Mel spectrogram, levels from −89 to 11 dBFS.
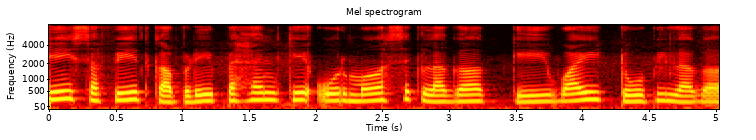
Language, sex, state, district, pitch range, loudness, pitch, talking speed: Hindi, female, Bihar, West Champaran, 185-225 Hz, -15 LUFS, 200 Hz, 130 wpm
